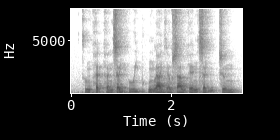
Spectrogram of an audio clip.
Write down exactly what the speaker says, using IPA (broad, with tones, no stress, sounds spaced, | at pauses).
t̪ʰ ʊ˨˧ ŋ h ɐ˥ t̚ h ɐ˨˥ n s ɐ˨˧ j h uː˧ j p ʊ˨˥ k̚ ɪ˨˧ ŋ l aː˨ j l ɐ˨ w s aː˨˧ w h ɛː˨˧ ŋ s ɐ˨˩ j ŋ ʊ˨˥ k̚ s ɵ˨ n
